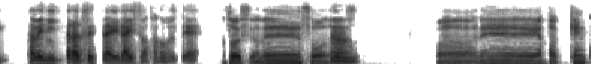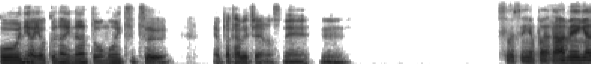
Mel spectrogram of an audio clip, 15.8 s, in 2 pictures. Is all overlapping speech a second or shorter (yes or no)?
yes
